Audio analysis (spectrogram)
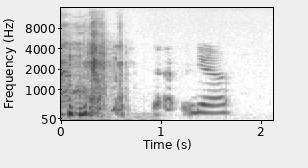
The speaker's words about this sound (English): where did you get that cough thing? The cough? Yeah. Oh. Yeah, I don't know. It just never went away after the, fucking being stabbed in the stomach repeatedly for injections and shit.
